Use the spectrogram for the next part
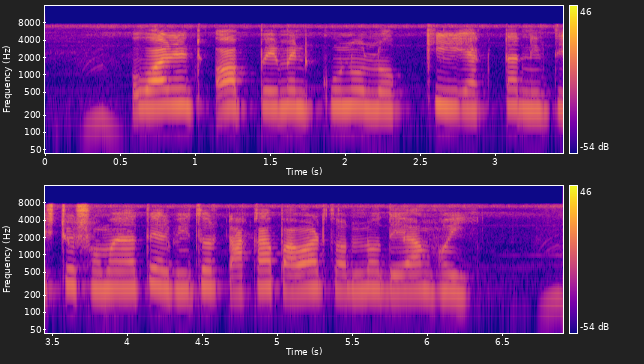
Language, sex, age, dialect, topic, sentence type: Bengali, male, 18-24, Rajbangshi, banking, statement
